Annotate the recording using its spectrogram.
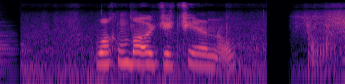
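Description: A young child speaks briefly near the microphone.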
